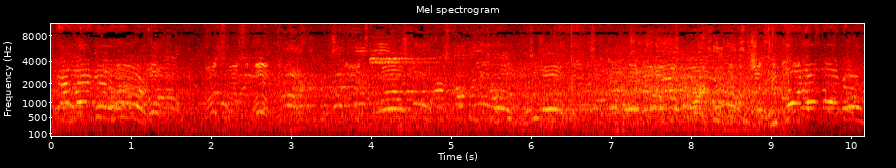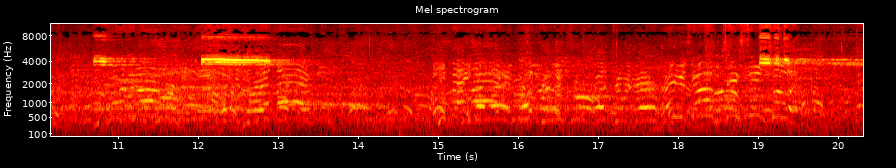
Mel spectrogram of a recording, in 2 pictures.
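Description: Arena crowd noise: many voices shouting and chattering over one another. A few short, high whistle blasts cut through, about four seconds in, twice around eleven to thirteen seconds, and near the end.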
